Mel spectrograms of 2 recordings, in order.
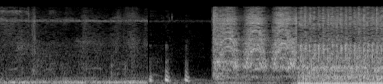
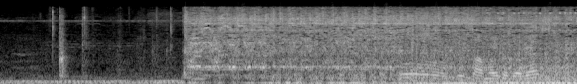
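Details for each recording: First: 1991 L300 diesel after repair of jumped timing and rough running: a few cranking chugs, then it catches quickly and settles into a steady, reasonably smooth clatter; starts and idles fine for its age. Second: Old Mitsubishi L300 diesel with injection pump timing jumped a tooth: after the starter whirs it catches and runs harsh and uneven with a loud clacking knock, very rough, before tune-up.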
